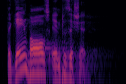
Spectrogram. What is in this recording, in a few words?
Ball Placed in Start Ring, Announcer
